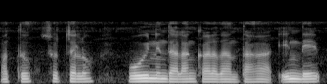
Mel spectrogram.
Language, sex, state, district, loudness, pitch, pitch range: Kannada, male, Karnataka, Koppal, -16 LUFS, 130 Hz, 125-135 Hz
